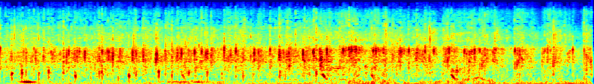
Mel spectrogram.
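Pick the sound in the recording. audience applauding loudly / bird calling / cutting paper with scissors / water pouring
audience applauding loudly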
